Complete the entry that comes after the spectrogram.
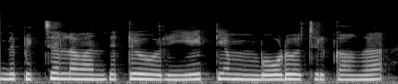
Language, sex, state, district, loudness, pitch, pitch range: Tamil, female, Tamil Nadu, Nilgiris, -13 LUFS, 235 Hz, 225-245 Hz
